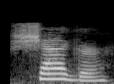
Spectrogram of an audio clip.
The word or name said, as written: shagger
